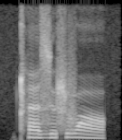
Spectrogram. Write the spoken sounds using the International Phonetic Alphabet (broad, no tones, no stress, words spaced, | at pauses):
ʈʰæzøɬvɑ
